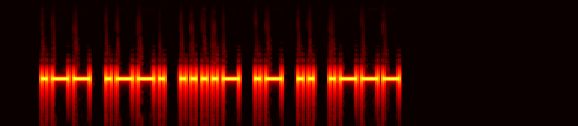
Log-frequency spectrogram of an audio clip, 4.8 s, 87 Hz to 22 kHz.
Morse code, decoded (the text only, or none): WP4AIJ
